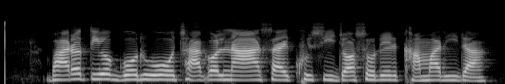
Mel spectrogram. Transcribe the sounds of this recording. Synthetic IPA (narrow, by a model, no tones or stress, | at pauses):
bʱaɾot̪ioɡoɾuot͡ɕʰaɡolnaaʃaekʰuʃid͡ʑɔʃoɾeɾkʰamaɾiɾa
